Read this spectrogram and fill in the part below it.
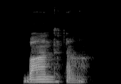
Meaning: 1. to tie 2. to fasten, bind, tie to something 3. to braid 4. to bind; to captivate 5. to fix, set
- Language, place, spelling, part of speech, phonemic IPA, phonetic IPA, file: Hindi, Delhi, बाँधना, verb, /bɑːnd̪ʱ.nɑː/, [bä̃ːn̪d̪ʱ.näː], LL-Q1568 (hin)-बाँधना.wav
